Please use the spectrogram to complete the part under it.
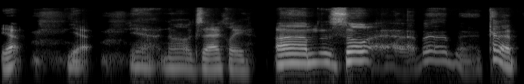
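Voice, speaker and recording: A man's voice: on the high side, expressive, slow pace, creaky, darkish tone, no room sound, clean studio sound. A man hosting a podcast interview, talking casually in a rambling way with many restarts and fillers. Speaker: podcast host.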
